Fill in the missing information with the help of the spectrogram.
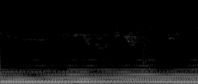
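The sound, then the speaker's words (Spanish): Soft birdsong of birds in a forest twitters faintly in the high range, continuous, layered over a steady, loud low humming drone like an ambient music bed. No one speaks. “Puedes escuchar el trinar de los pájaros,”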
